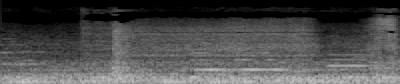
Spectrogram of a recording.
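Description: Steady background noise of a restaurant dining room, with a few short faint tones.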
